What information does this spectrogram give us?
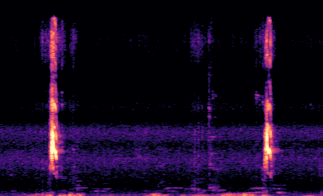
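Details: Crested jay crecet call used as a lure to stimulate an untrained bird to answer: two short, sharp, high clicking bursts about two seconds apart, with soft low rumbling between them.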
